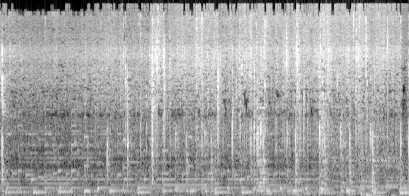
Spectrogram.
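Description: Shallot and mushrooms frying in foaming butter in a pan, a steady close sizzle broken by stirring scrapes and clicks from a utensil, with no talk.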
